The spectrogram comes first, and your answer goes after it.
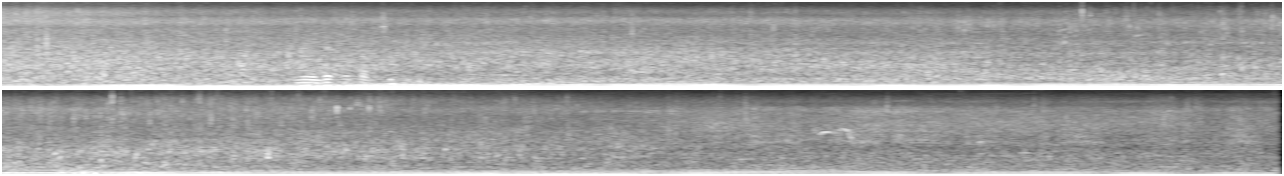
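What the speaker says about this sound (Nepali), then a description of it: "ठुलो खेतीको लागि यो चाहिने पानी व्यवस्थित कुलो" Water rushes steadily through an irrigation canal that feeds large farm fields near Dharan, Nepal, a constant broadband flow that fills the whole stretch, with a brief faint voice speaking over it.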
